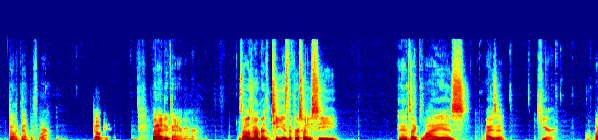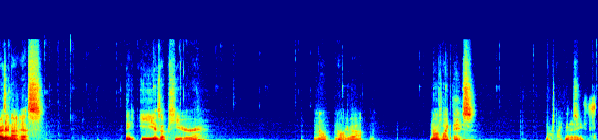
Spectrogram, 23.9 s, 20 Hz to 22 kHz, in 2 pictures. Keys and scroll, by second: 1.1 Page_Up, 2.0-3.1 typing, 4.5 Up, 8.2 space, 15.9 m, 18.1 super+z, 18.9 super+z, 21.2 Up.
